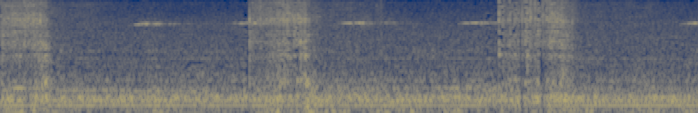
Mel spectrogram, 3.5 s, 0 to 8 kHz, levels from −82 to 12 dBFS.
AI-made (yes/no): no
